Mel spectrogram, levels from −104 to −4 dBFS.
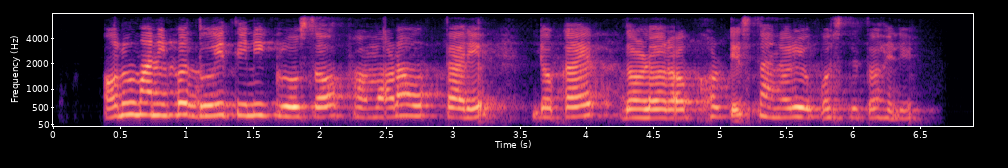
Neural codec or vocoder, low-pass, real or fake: codec, 16 kHz, 4 kbps, FunCodec, trained on Chinese and English, 50 frames a second; 7.2 kHz; fake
